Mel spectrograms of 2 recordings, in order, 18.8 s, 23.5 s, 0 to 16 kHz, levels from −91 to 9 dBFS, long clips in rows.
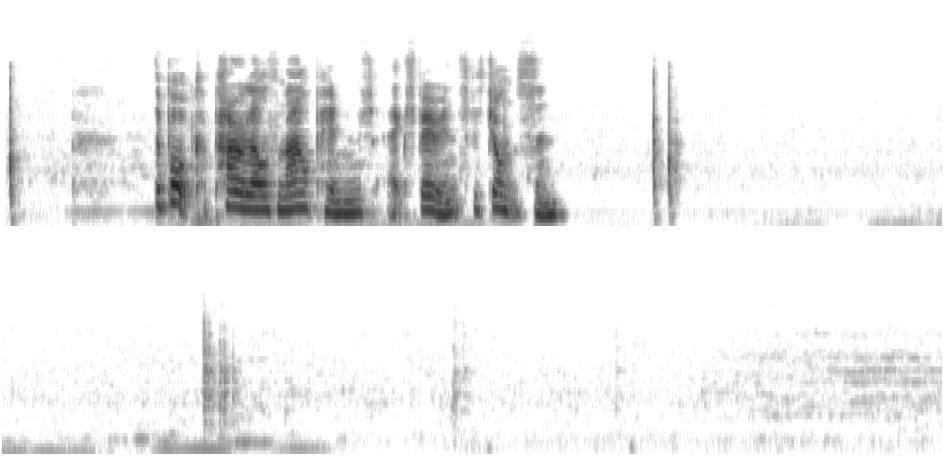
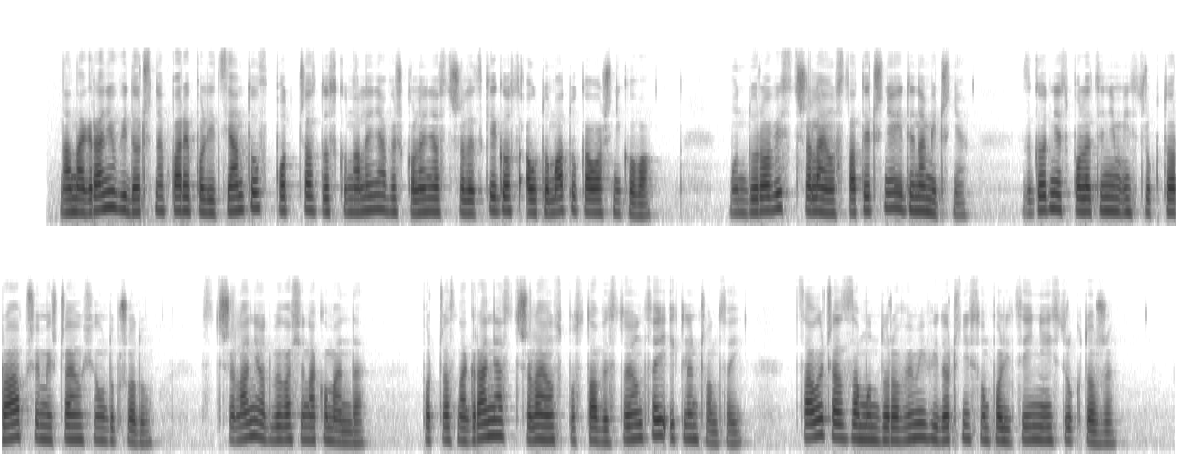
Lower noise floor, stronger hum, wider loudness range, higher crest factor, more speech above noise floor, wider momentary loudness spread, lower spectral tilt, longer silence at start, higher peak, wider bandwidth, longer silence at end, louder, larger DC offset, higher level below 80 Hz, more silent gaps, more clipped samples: first, -80 dBFS vs -66 dBFS; neither; first, 27 LU vs 3 LU; about the same, 22 dB vs 18 dB; first, 61 dB vs 44 dB; first, 21 LU vs 9 LU; about the same, -7.5 dB/octave vs -8 dB/octave; second, 0.1 s vs 0.6 s; about the same, -2 dBFS vs -4 dBFS; about the same, 7.2 kHz vs 7.4 kHz; first, 7.35 s vs 0.6 s; first, -19 LUFS vs -23 LUFS; neither; first, -64 dBFS vs -72 dBFS; neither; neither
